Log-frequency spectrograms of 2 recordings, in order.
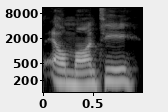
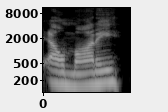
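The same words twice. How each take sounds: First: The T in Monte is clearly pronounced. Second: The T in Monte is dropped. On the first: This is the standard pronunciation. "I guess the proper pronunciation is El Monte" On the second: This is how locals say it. "a lot of folks down there we say El Monte. We we actually drop the T"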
